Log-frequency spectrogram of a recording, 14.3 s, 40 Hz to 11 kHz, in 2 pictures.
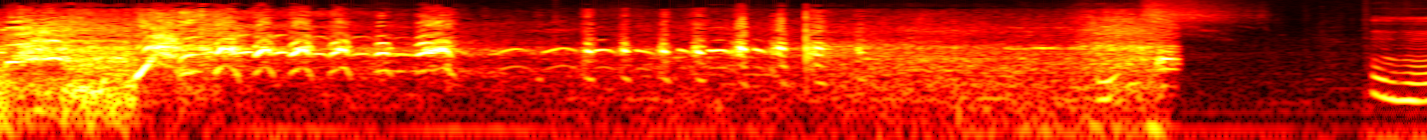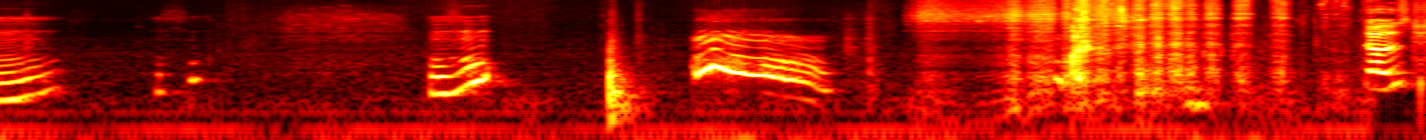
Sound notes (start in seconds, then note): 0.6 people laughing; 7.0 hums; 11.8 laughs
